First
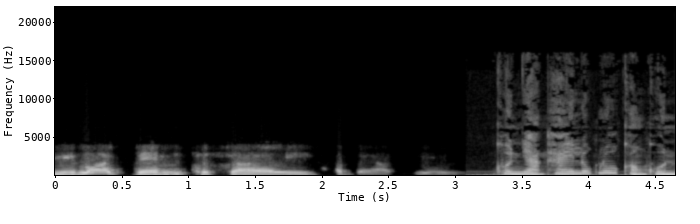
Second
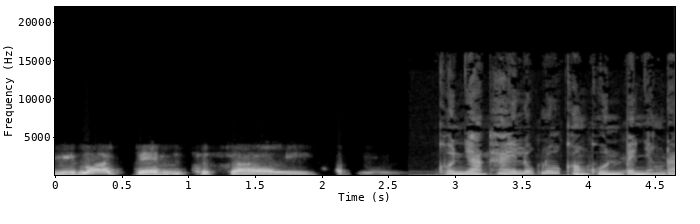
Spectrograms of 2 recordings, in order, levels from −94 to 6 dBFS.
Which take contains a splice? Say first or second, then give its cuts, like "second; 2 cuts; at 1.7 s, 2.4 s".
second; 1 cut; at 2.2 s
